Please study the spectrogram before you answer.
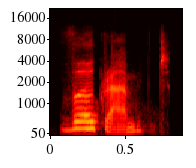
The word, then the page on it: verkrampte: Indian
